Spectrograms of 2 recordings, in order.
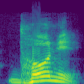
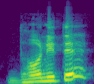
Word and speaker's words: ধ্বনি: শব্দের শুরুতে ব ফলা যুক্ত হলে তার উচ্চারণ হয় না। কোন শব্দের শুরুতে যদি ব ফলা থাকে তাহলে এই ব ফলার উচ্চারণ হয় না। কেমন? এই যে দেখি আমরা একটু উদাহরণ। ধ্বনি ধ ব, এটা যুক্ত ব্যঞ্জন ধর সাথে শুরুতে যুক্ত হয়েছে, এই কারণে ধ্বনিতে ধ্বনি ব ফলার কিন্তু কোনো উচ্চারণ নাই।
